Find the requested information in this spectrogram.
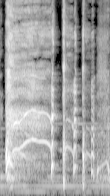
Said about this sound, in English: She exploded into coughing again, splattering the floor with red.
